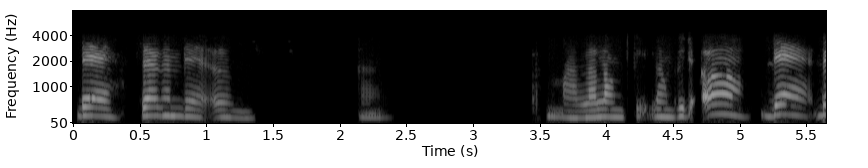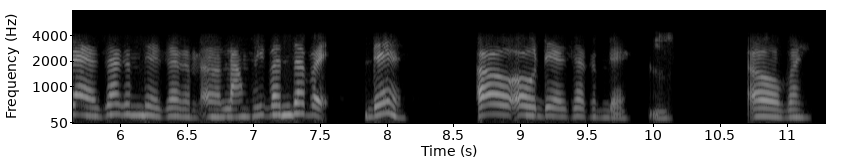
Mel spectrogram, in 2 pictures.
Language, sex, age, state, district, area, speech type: Bodo, female, 30-45, Assam, Udalguri, rural, conversation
